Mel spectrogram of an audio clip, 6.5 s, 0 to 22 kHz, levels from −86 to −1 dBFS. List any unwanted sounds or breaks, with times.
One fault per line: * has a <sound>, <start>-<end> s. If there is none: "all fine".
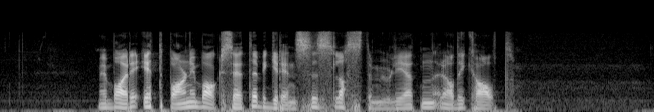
all fine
